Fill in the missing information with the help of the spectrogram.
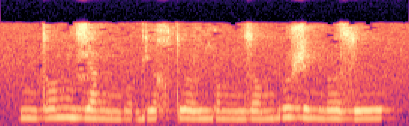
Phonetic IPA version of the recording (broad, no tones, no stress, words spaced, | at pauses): ndɔŋ ʑaŋmbɔɡiχ twɤvjɔŋnzɔmbu ʐiŋɤ zu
